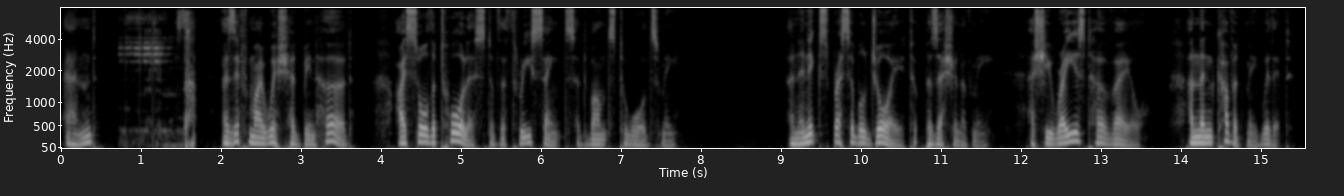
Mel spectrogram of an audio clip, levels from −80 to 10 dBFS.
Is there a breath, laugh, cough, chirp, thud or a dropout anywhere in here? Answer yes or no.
yes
